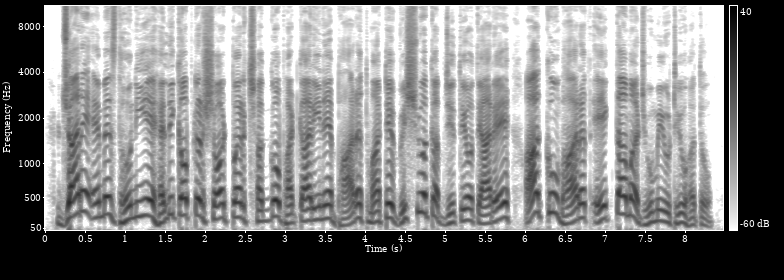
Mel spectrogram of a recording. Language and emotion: Gujarati, happy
